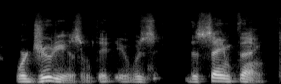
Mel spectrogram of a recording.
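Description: A man with an American accent and a normal speaking voice, fairly high in pitch and fairly slow in pace, on a very clean recording with a silent background. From Massachusetts, US. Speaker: reporter. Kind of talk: interview conversation.

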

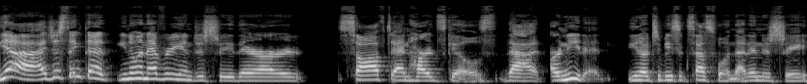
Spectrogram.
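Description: Speaking at a moderate pace with hardly any pauses, a medium-pitched woman with an American accent keeps her intonation lively. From Maryland Eastern Shore, Chestertown. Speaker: oyster farmer and nonprofit founder. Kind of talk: interview.

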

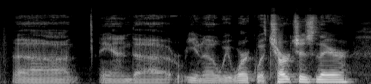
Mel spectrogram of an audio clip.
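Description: A man speaks with a Southern US accent and ordinary pitch variation. The recording is very clean, with a silent background. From US South, New Orleans. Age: 70s. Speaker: ministry communications executive. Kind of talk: faith-based interview.

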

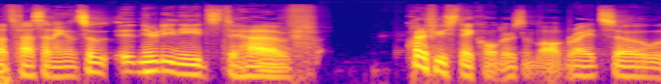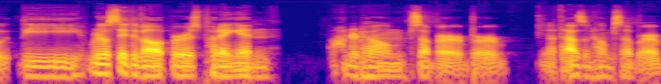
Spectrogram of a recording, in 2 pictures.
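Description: On a very clean recording with a silent background and a dry, close sound with no echo, a man with a very deep, low pitch and vocal fry speaks at a fairly quick pace with lively intonation. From Ireland, raised mostly in Europe. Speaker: podcast host. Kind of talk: interview.

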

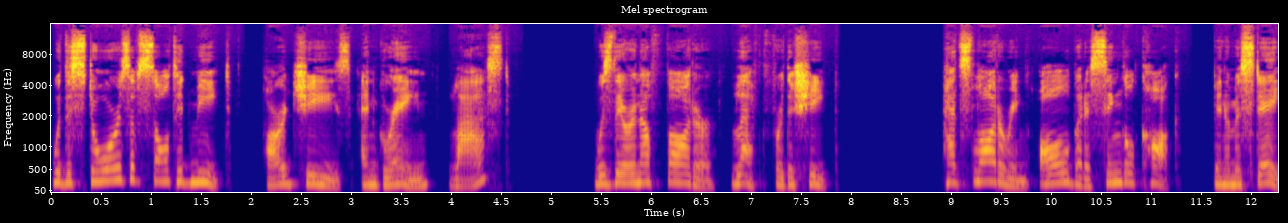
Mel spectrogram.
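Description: A woman speaks very slowly in a soothing tone at a medium pitch, her loudness very even and the sound dry and close with no echo. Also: lively intonation. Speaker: audiobook narrator. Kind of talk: literary audiobook reading, narrating a novel excerpt in a calm storytelling tone. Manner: measured, soothing, evenly paced, expressive in descriptive passages.

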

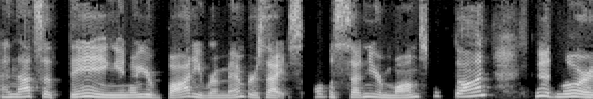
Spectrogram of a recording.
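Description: A woman with a Canadian accent and an ordinary speaking voice, medium in pitch, at a moderate pace with ordinary pitch variation, in a very clean, dry, close recording with a silent background and no echo. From Vancouver, Canada. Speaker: psychotherapist and podcast host. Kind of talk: podcast intro and outro; casual interview.

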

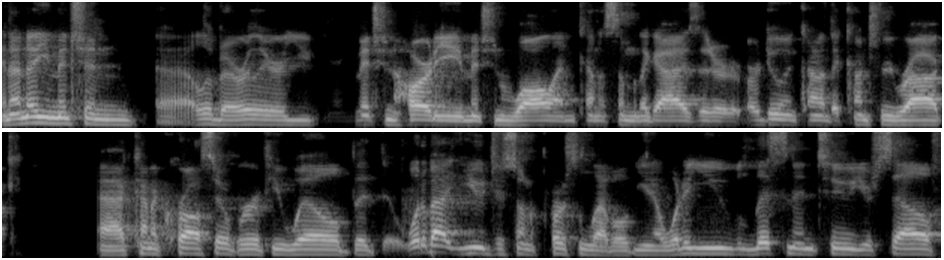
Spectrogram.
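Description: Speaking at a very fast pace, a man with a fairly low pitch is heard over a quiet background. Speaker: podcast co-host. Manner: halting, filler words.

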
